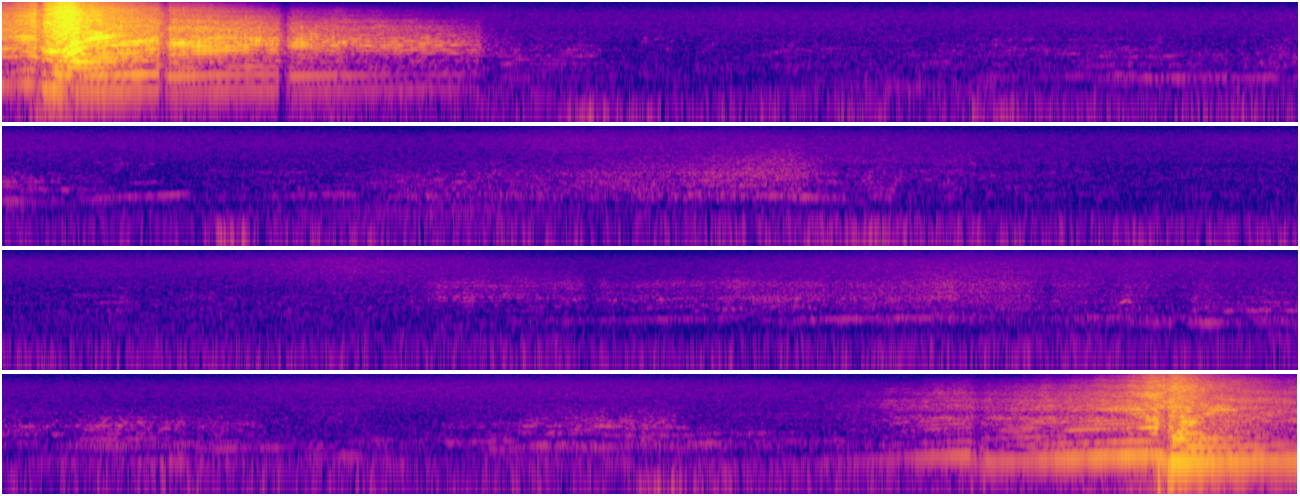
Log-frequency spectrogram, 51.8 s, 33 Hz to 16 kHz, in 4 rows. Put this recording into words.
Gold Cup 2020 ... sidecars practice ... Memorial Out ... dpa 4060s to Zoom H5 clipped to bag ...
